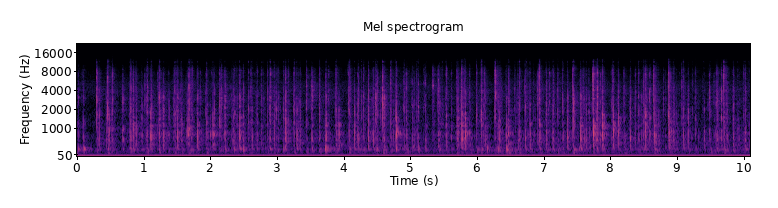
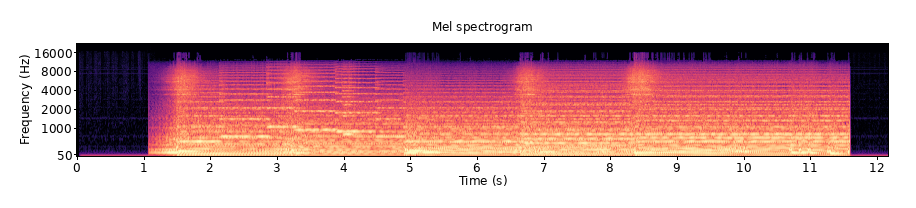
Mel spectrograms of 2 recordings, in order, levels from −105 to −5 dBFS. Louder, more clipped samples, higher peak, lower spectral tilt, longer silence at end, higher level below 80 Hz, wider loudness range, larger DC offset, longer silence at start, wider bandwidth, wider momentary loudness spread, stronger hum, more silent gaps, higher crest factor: second, -56 LUFS vs -8 LUFS; neither; second, -24 dBFS vs 0 dBFS; second, -1.5 dB/octave vs -6 dB/octave; second, 0 s vs 0.6 s; second, -86 dBFS vs -20 dBFS; about the same, 2 LU vs 2 LU; neither; second, 0 s vs 1.05 s; first, 13 kHz vs 11 kHz; first, 7 LU vs 4 LU; neither; neither; first, 34 dB vs 8 dB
